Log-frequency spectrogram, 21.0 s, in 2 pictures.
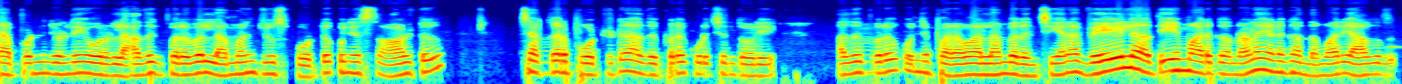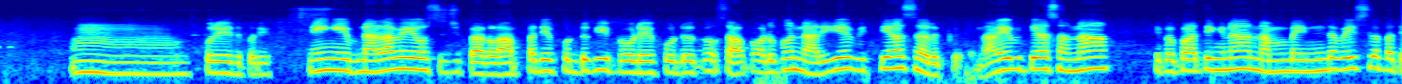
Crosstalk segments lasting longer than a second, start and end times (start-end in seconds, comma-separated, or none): none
